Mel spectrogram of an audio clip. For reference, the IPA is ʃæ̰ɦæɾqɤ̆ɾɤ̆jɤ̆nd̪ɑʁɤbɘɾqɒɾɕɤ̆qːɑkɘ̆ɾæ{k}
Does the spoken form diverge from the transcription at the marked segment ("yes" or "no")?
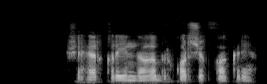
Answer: yes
